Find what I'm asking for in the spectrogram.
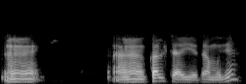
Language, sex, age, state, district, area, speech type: Urdu, male, 30-45, Bihar, Saharsa, rural, conversation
